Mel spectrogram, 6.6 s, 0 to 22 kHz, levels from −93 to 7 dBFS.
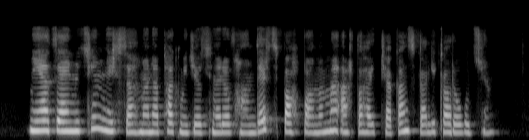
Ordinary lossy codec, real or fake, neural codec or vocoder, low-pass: MP3, 96 kbps; fake; codec, 32 kHz, 1.9 kbps, SNAC; 9.9 kHz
